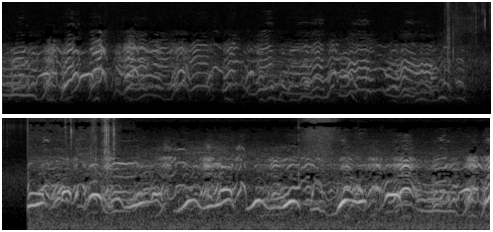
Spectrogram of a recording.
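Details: Several coyotes howl and yip together around the recordist at Starbase, a wavering chorus of sliding, overlapping notes.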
